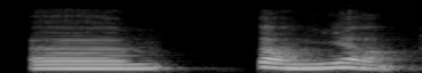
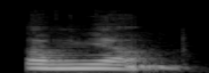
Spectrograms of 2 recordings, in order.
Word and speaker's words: 荡漾: And I got the pronunciation right. Wow. Young. Dang yang. Okay. Dang yang.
